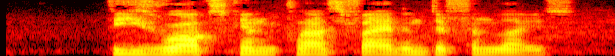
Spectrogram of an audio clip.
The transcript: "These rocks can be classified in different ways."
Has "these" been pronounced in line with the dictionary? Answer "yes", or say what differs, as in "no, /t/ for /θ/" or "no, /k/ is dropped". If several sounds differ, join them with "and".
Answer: yes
